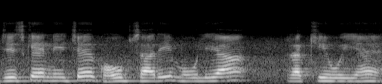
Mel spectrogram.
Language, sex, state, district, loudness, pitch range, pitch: Hindi, male, Rajasthan, Jaipur, -15 LUFS, 155-175 Hz, 160 Hz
